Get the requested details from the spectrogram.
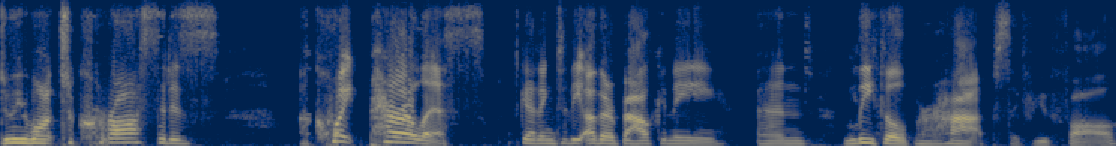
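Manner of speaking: words hissed out in a hissing voice. A game narrator voices a character leaning into a doorway, hissing voice. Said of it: "you just hear her hissing voice say".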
